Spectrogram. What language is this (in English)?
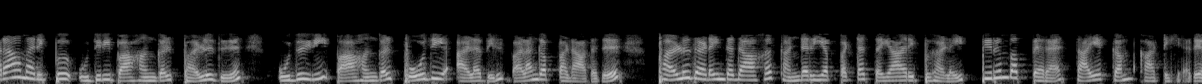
Tamil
